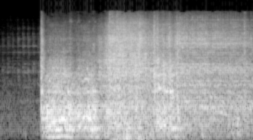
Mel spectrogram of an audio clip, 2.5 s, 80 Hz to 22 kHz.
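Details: Old 360 engine that sat 3 years, cranked with starting fluid sprayed on top of the carburetor. A steady cranking rush tries to catch but never settles into firing: long crank, not starting.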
